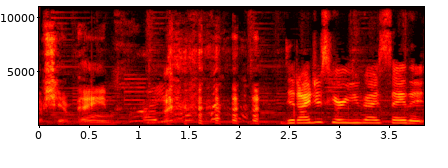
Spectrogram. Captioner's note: laughing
